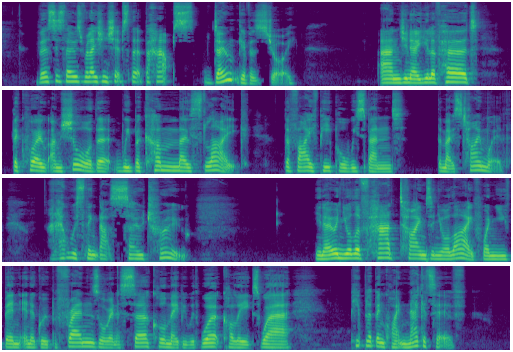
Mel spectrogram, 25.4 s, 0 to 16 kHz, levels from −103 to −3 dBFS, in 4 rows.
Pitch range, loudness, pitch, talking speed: 145-190 Hz, -26 LUFS, 165 Hz, 170 wpm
